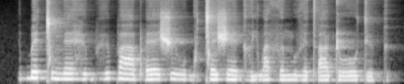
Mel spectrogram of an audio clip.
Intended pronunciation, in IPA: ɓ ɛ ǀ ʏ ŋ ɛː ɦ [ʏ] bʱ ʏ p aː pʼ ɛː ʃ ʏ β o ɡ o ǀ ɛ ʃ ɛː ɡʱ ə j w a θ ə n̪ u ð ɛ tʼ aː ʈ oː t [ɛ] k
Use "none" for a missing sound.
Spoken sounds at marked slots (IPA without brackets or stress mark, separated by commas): ʏ, ʏ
